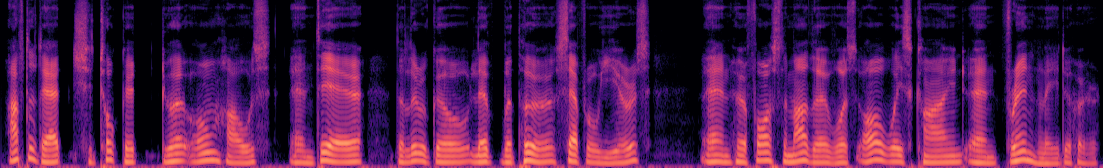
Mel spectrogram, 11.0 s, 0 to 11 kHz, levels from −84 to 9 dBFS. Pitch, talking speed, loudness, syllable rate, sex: 130 Hz, 165 wpm, -17 LUFS, 4.3 syllables/s, male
